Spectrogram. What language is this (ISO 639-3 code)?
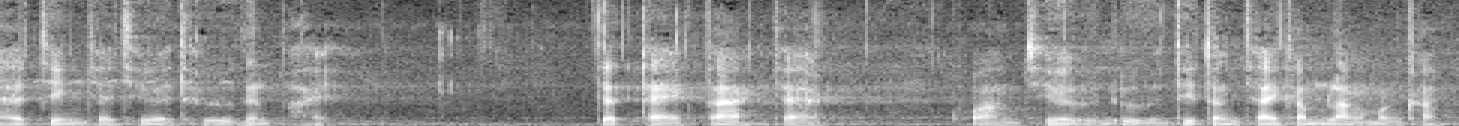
tha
